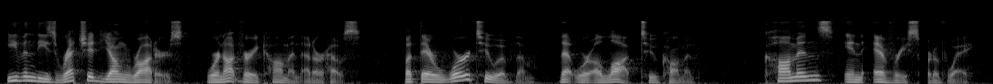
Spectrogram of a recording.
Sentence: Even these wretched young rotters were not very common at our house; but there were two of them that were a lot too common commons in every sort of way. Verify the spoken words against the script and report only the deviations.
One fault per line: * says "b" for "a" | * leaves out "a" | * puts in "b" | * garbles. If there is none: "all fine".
all fine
